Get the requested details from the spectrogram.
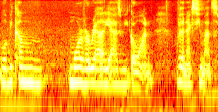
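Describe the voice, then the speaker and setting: With a normal speaking voice, a woman talks at a moderate pace in a medium pitch, keeping her intonation fairly even. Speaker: vlogger sharing chronic illness update. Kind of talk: casual vlog monologue.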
